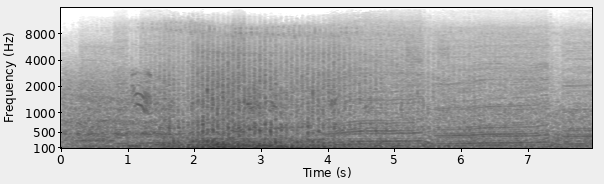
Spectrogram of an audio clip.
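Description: A motorcycle engine roars and revs.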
